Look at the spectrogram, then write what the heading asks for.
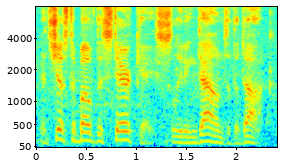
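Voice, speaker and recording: An actor playing a proud yet kindly merchant in a video game, speaking in a friendly, reflective, softly rueful way. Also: male voice, mid-range voice, a little fast, noisy background, natural voice. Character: nostalgic grown-up male merchant, proud but kindly. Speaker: businessman. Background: game music.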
